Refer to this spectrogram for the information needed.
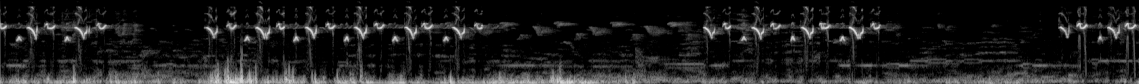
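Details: Gelatik batu (cinereous tit), wingko type, singing hard to prompt other birds: bursts of quick, ringing two-note phrases, high then lower, separated by short pauses, over a low rumbling background.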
